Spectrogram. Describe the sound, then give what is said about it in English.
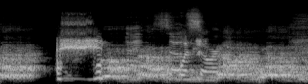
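A dog barks and yips several times in quick, uneven, loud bursts, with a person talking underneath throughout. “All right, I'm going to stop you there for a second. I'm just going to with my dog.”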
